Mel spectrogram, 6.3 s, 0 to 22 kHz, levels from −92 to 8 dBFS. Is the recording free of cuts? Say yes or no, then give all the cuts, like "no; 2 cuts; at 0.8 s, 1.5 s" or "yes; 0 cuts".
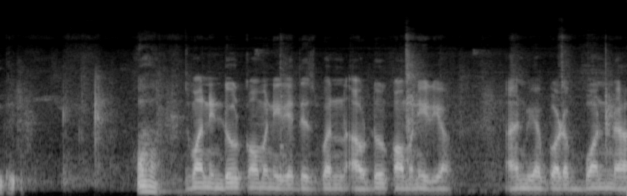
no; 1 cut; at 1.9 s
